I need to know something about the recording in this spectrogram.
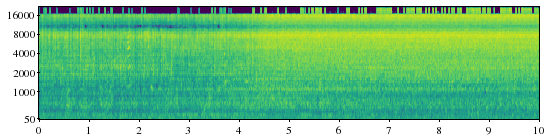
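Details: Home-inspection sump pump kicks on after water is added above the float threshold; a steady hiss and hum swells in after a few seconds and holds level, running smoothly.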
